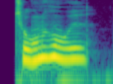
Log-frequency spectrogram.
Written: tonehoved

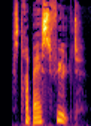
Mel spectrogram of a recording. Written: strabadsfyldt

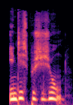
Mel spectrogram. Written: indisposition

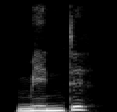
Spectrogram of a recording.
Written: mente

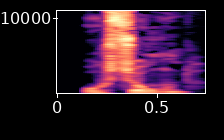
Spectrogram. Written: ozonen

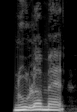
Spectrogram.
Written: nullermand

